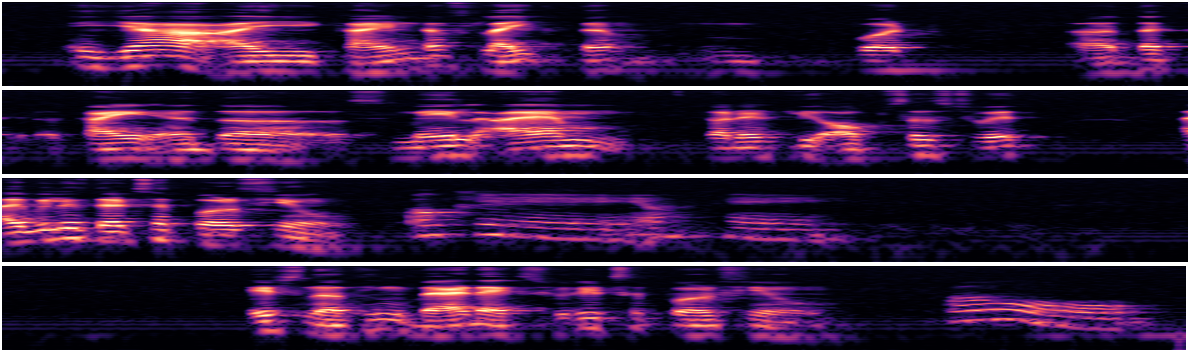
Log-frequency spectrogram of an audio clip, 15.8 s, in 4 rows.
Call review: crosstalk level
none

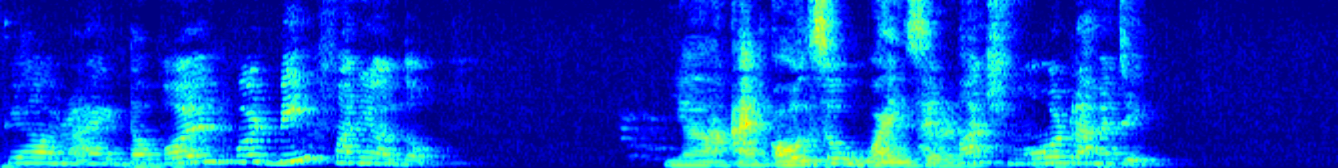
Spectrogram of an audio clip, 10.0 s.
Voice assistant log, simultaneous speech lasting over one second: none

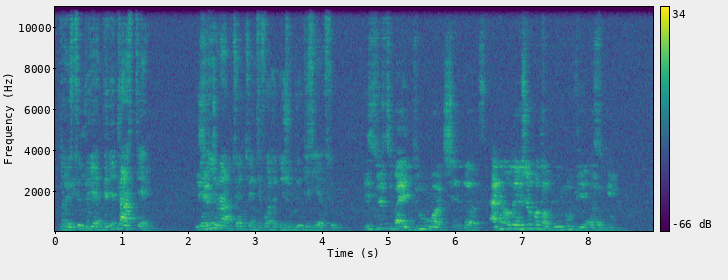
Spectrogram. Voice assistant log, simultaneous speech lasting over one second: none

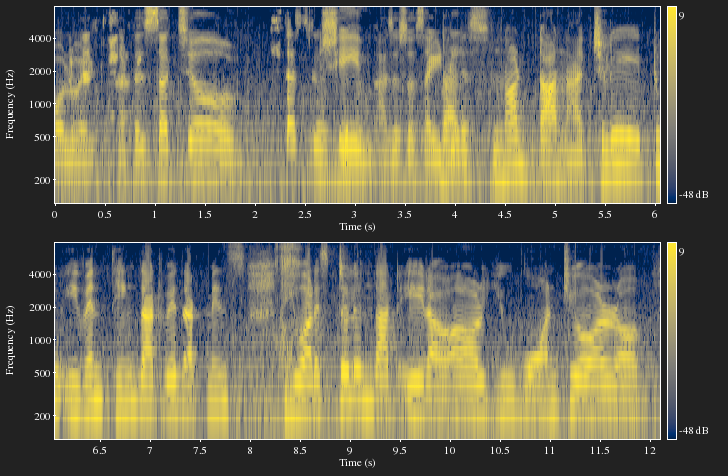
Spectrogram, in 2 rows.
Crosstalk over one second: none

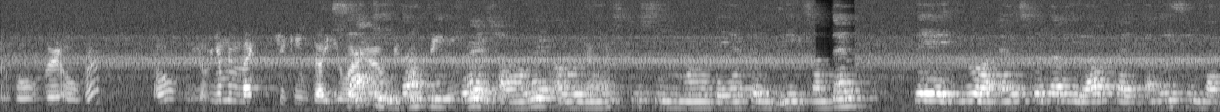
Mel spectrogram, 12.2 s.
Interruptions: present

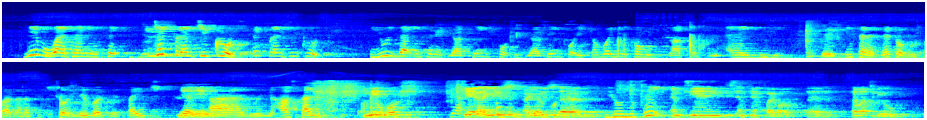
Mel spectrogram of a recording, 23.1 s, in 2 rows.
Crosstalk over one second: present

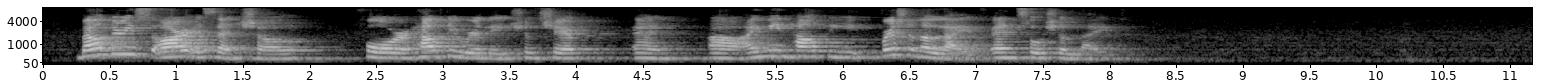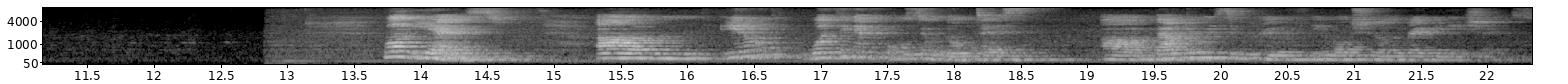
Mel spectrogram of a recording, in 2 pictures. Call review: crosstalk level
none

